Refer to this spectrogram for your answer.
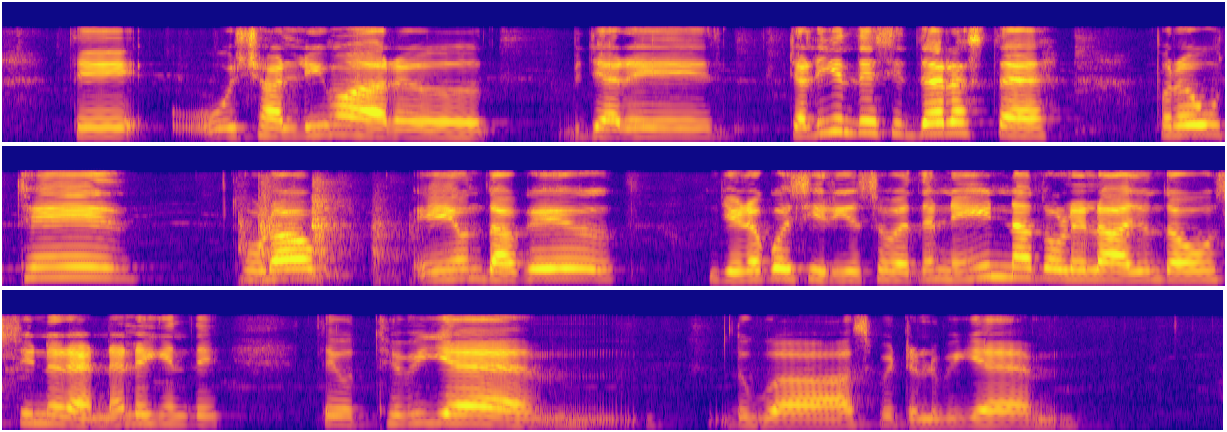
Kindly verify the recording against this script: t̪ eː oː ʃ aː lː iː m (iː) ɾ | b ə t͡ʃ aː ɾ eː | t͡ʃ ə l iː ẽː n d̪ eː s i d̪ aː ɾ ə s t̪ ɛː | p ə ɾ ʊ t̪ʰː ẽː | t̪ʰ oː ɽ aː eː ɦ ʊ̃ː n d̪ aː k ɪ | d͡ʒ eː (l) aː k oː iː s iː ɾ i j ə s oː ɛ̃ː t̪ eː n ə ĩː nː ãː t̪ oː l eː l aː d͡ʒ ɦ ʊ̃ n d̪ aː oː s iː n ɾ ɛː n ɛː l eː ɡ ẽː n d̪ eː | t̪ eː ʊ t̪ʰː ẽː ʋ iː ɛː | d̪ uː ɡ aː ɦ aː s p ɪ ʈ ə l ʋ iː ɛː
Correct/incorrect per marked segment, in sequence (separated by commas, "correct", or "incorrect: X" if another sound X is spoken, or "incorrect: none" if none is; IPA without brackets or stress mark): incorrect: aː, incorrect: ɽ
